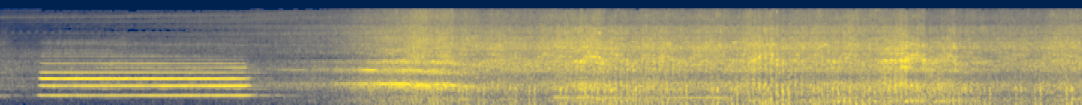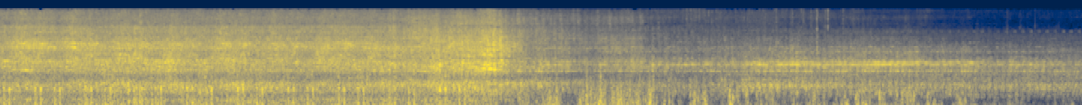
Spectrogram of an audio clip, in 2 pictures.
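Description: Electric locomotive of an Indian Railways express sounding a long horn blast on approach. Then the high-speed train rushes past, a loud rush of wheels on rail and wind for about sixteen seconds. The rush cuts off sharply as the last coach clears, leaving a fading rumble.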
